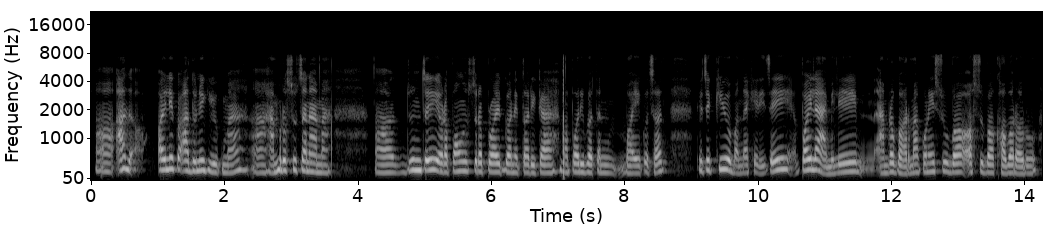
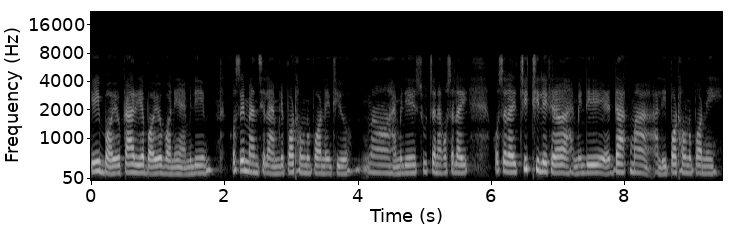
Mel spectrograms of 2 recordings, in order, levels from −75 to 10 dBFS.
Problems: none marked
